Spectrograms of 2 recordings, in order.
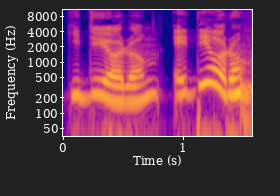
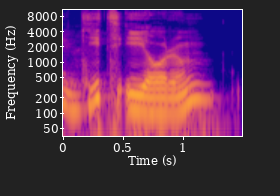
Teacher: That T changes to the voiced D. · Shown in: first take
